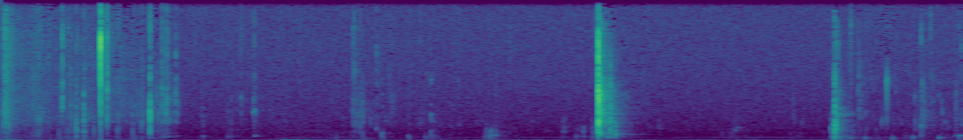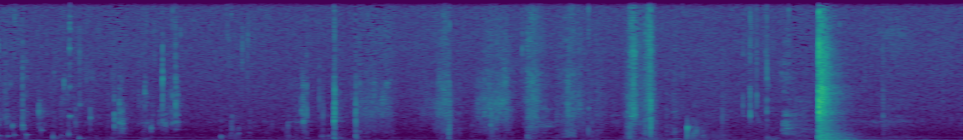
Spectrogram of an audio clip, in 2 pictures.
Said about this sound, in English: I'm going to take a sip of this water real quick.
